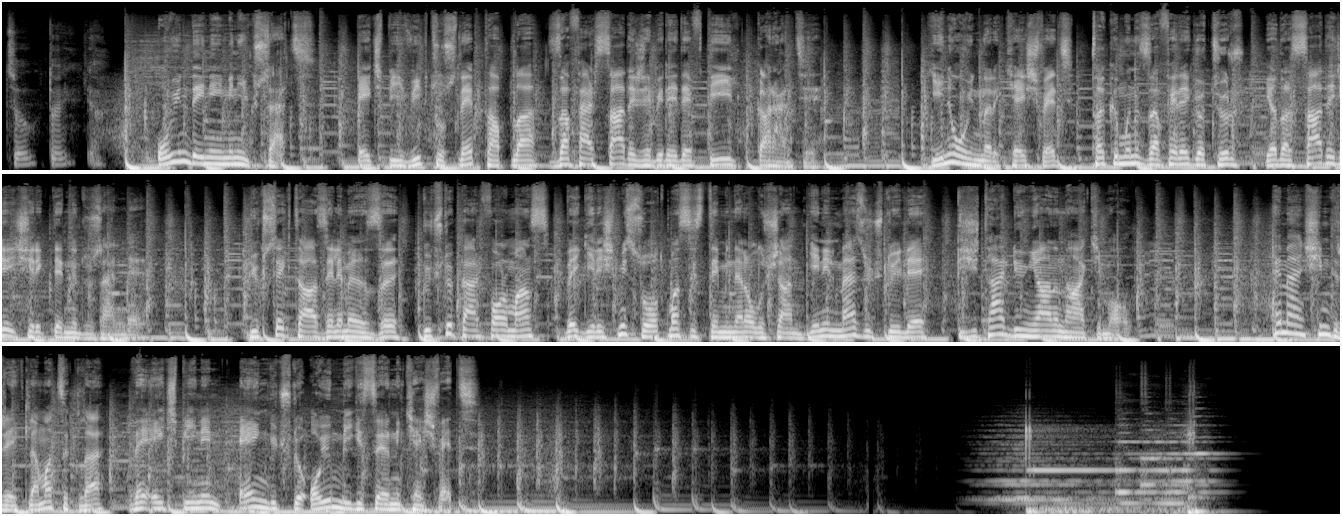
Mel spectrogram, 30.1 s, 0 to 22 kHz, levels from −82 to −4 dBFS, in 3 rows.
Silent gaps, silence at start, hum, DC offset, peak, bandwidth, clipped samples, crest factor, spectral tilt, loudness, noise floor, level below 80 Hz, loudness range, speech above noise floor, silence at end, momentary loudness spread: none; 0.05 s; none; under 0.1%; 0 dBFS; 18.5 kHz; under 0.1%; 16 dB; -4.5 dB/octave; -16 LUFS; -60 dBFS; -24 dBFS; 11 LU; 45 dB; 0.85 s; 9 LU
